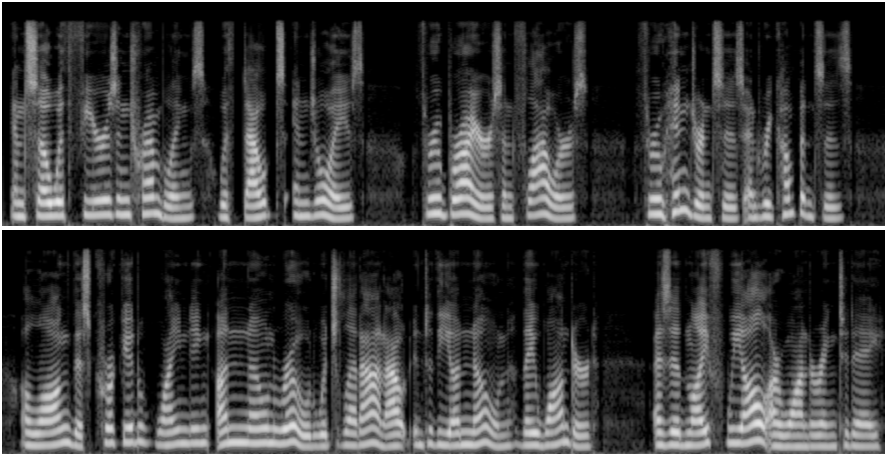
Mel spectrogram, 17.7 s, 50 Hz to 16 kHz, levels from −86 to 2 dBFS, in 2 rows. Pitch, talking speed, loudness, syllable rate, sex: 210 Hz, 145 wpm, -18 LUFS, 3.9 syllables/s, female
